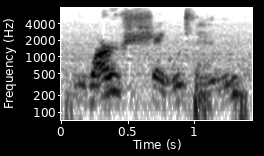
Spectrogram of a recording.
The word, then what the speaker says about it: Washington: I live in Washington I don't add an r into Washington but a lot of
